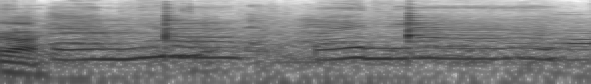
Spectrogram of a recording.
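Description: A voice singing long held notes, with a single light click of a knife against a china plate about one and a half seconds in.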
